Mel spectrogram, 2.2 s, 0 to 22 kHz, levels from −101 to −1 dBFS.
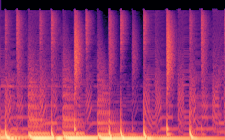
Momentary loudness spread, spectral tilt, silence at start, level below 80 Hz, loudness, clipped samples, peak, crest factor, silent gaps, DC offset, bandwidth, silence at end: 8 LU; -5.5 dB/octave; 0 s; -12 dBFS; -14 LUFS; under 0.1%; 0 dBFS; 12 dB; none; under 0.1%; 16 kHz; 0 s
